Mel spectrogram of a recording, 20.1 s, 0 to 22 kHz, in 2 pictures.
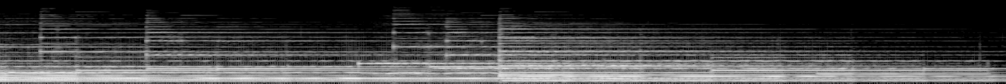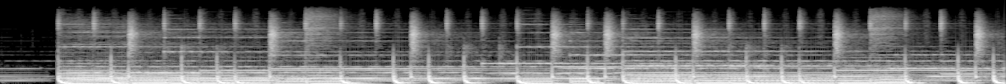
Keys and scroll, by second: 13.0 ctrl+i.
